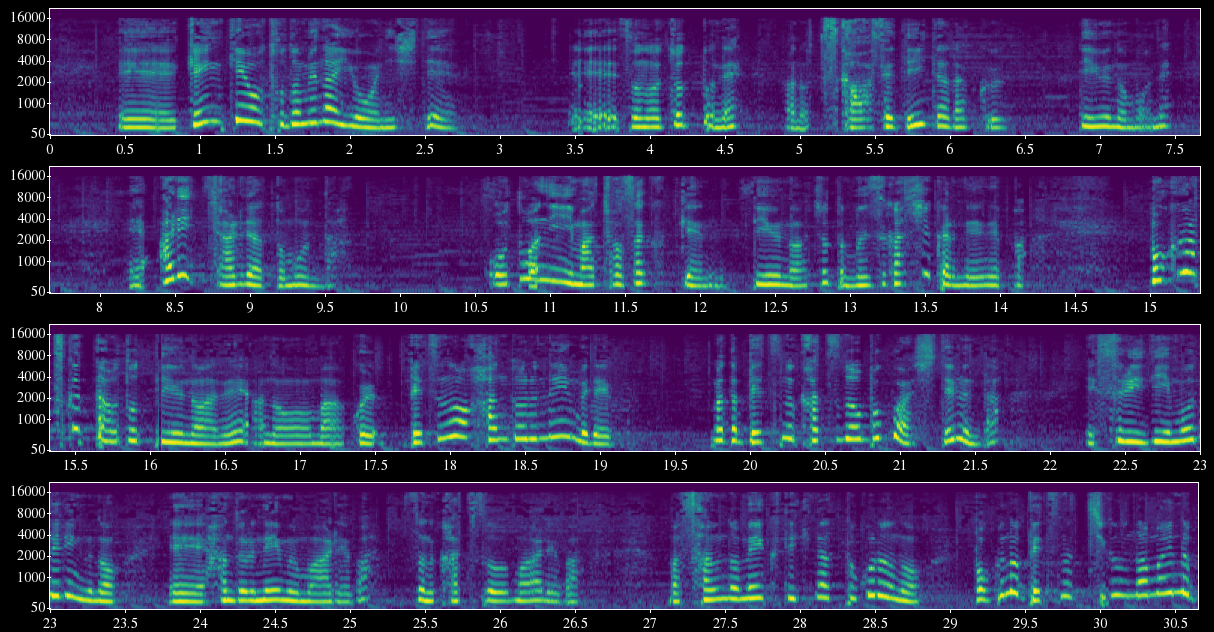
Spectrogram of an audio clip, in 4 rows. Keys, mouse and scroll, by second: 3.4 right click, 9.5 click.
